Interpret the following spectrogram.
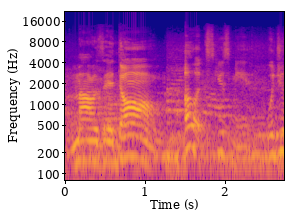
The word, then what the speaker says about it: Mao Zedong: Mao Zedong? It's pronounced Mao Zedong.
